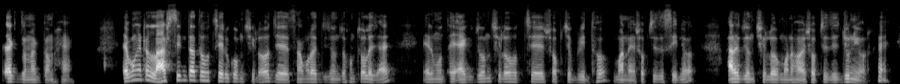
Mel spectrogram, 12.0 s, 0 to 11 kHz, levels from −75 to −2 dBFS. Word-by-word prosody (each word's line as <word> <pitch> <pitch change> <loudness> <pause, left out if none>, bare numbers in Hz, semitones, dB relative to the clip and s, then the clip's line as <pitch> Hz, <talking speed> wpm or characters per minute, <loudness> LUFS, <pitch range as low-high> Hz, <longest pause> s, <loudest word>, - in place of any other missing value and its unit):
একদম, 105 -4 -6
একদম। 95 -2 -7
হ্যাঁ। - - -6 0.7
এবং 160 +7 +5
এটা 185 -1 +1
লাস্ট - - +12
সিনটাতে 175 -1 +2
হচ্ছে 155 -1 -7
এরকম 130 -1 -5
ছিল - - -8 0.2
যে 105 - 0 0.2
সামুরাই 110 0 -2
২ 105 - -16
জন 105 - -8
যখন 115 +2 -10
চলে 120 - +1
যায়, - - 0 0.5
এর 105 - -3
মধ্যে 110 +1 -6
১ 105 - -2
জন 120 +1 -4
ছিল 125 -2 -6
হচ্ছে 115 0 -8 0.2
সবচেয়ে 105 -2 -6
বৃদ্ধ, 100 -3 -7 0.3
মানে 90 -1 0
সবচেয়ে 110 -1 -7
যে - - -9
সিনিয়র। 100 +1 -5 0.5
আরেকজন 110 -2 +6
ছিল 110 -3 -5 0.2
মনে 95 0 -2
হয় 95 0 +2
সবচেয়ে 105 0 -5
যে 105 - -5
জুনিয়র। 110 -5 -2
হ্যাঁ? - - -3
110 Hz, 185 wpm, -25 LUFS, 105-120 Hz, 0.7 s, লাস্ট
